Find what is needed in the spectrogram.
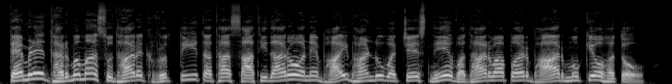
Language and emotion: Gujarati, neutral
